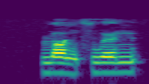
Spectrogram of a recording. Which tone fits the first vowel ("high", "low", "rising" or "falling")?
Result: falling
